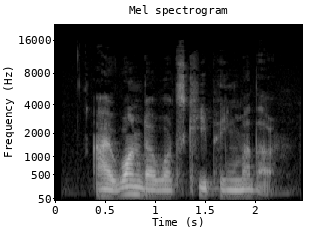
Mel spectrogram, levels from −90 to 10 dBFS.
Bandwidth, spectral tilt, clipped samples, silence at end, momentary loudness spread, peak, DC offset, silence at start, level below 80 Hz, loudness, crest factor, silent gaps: 13.5 kHz; -5.5 dB/octave; under 0.1%; 0.3 s; 11 LU; -8 dBFS; under 0.1%; 0.4 s; -76 dBFS; -28 LUFS; 20 dB; none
